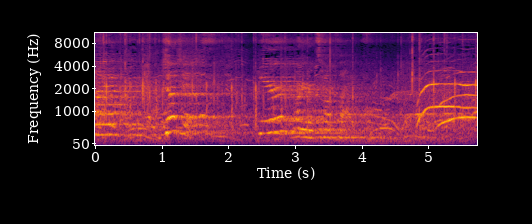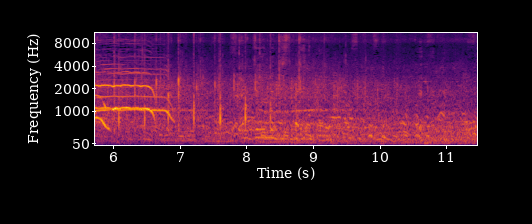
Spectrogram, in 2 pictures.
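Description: Men clap their hands.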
